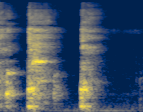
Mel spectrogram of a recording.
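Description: Two separate coughs, each sharp and close, with a pause between them, brought on by stimulating the cough receptors.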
